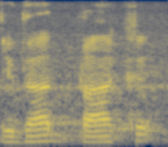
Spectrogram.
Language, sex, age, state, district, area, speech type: Sanskrit, male, 18-30, Kerala, Ernakulam, rural, spontaneous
